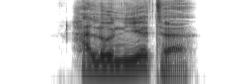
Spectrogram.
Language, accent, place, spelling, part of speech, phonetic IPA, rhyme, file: German, Germany, Berlin, halonierte, adjective, [haloˈniːɐ̯tə], -iːɐ̯tə, De-halonierte.ogg
- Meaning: inflection of haloniert: 1. strong/mixed nominative/accusative feminine singular 2. strong nominative/accusative plural 3. weak nominative all-gender singular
